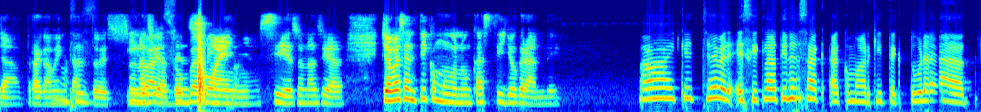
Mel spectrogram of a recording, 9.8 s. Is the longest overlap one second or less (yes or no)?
no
